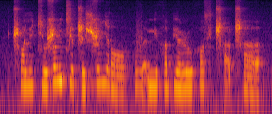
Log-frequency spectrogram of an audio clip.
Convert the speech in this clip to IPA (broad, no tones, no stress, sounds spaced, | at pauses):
ʈ͡ʂʰ ɔ lʲ u t͡ɕ u ʐ ɔ n t͡ɕ ɛ ʈ͡ʂ i ʃ ʐ u ʎ ɐ ɾ ɔ | v ɛ̰ mʲ ɯ h ɐ pʲ ɐ ɭ u h ɔ s ʈ͡ʂʰ a̰ ʈ͡ʂʰ ɐ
